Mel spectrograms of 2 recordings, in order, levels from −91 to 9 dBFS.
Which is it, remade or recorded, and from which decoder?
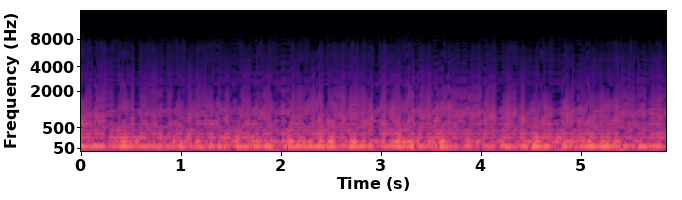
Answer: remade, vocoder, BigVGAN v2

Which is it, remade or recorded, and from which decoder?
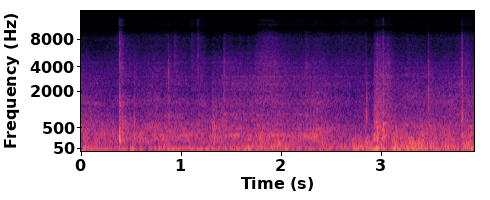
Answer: remade, autoencoder, DAC-VAE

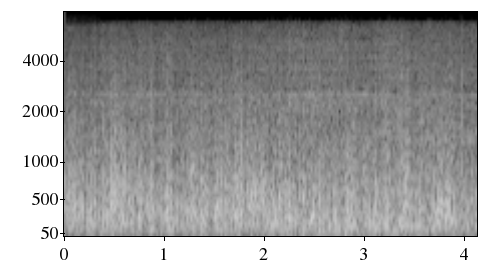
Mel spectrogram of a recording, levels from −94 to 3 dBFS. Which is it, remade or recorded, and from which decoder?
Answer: recorded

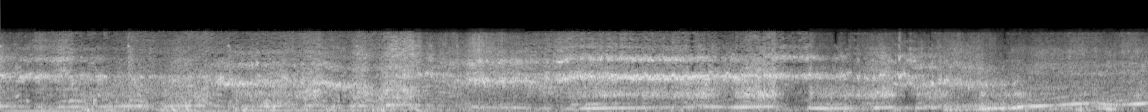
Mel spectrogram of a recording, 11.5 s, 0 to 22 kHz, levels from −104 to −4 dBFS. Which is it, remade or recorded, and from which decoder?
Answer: recorded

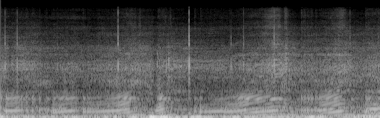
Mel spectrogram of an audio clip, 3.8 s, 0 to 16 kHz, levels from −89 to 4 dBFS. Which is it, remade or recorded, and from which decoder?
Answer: recorded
